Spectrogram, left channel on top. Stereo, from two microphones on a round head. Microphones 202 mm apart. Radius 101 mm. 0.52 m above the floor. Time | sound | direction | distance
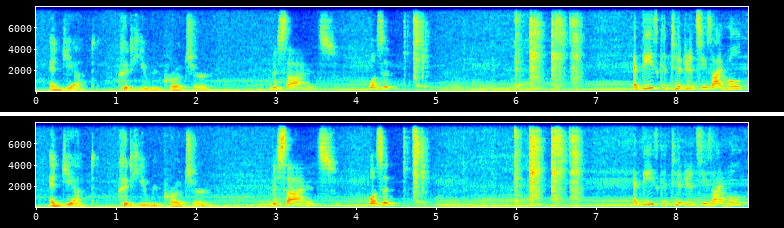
0.2 | a woman speaking | 30° right (ahead or behind) | 1.3 m
2.9 | a woman speaking | 45° right (ahead or behind) | 1.4 m
4.6 | tape being pulled | 50° right (ahead or behind) | 4 m
7.5 | a woman speaking | 35° left (ahead or behind) | 0.9 m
